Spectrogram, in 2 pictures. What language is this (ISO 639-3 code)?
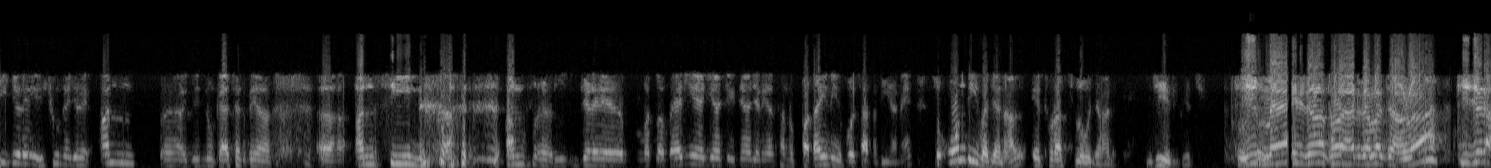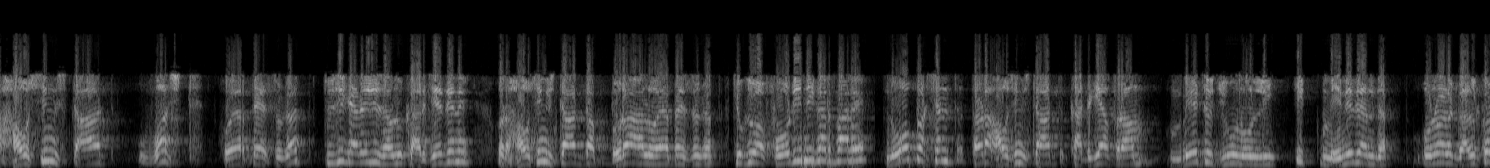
pan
